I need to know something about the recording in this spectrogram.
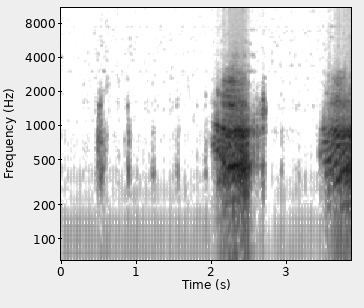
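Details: Carpathian red deer stag roaring in the Bucovina mountains of Romania during the September rut, breeding season; two loud, rough, harmonic-rich bellows about a second long, preceded by a few faint short grunts.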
